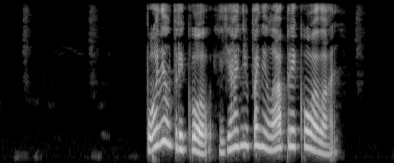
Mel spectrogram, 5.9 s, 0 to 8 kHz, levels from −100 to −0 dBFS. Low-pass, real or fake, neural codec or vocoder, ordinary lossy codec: 7.2 kHz; real; none; none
